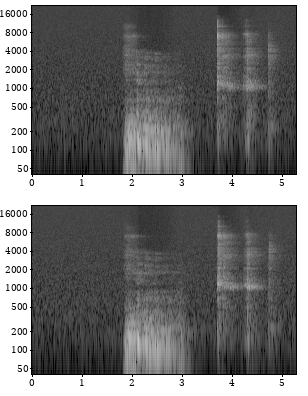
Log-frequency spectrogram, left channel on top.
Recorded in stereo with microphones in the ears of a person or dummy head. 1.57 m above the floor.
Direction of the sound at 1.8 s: 60° left (ahead or behind).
